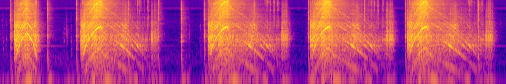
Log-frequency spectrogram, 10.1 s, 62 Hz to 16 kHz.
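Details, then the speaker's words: DeWalt 54V/60V cordless saw motor whirs up then cuts out and winds down, five times in ten seconds, even after new bearings were fitted; the worn bearing had already ruined the motor. "It will not keep running. Now, I've already tested this, realised this, dropped it all down again, adjusted the tacho, rebuilt it, strapped it again, used a thermal imaging camera on it, adjusted more things, tested more stuff, cleaned out stuff with contact cleaner."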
